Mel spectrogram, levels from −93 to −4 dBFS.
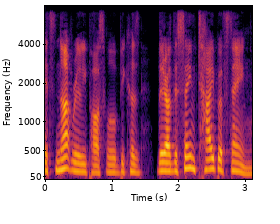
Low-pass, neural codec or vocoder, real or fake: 7.2 kHz; codec, 24 kHz, 0.9 kbps, WavTokenizer, medium speech release version 1; fake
